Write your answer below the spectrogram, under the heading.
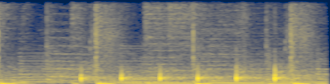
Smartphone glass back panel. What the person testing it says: มันจะแน่นแล้วมันจะแข็งไงแน่นตับเลย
